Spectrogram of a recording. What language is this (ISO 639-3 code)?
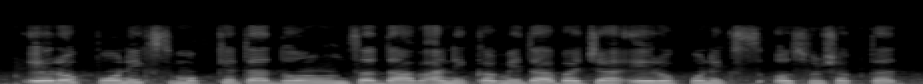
mar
